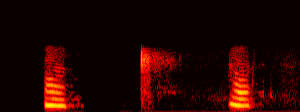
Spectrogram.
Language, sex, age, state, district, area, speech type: Manipuri, female, 18-30, Manipur, Churachandpur, rural, conversation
